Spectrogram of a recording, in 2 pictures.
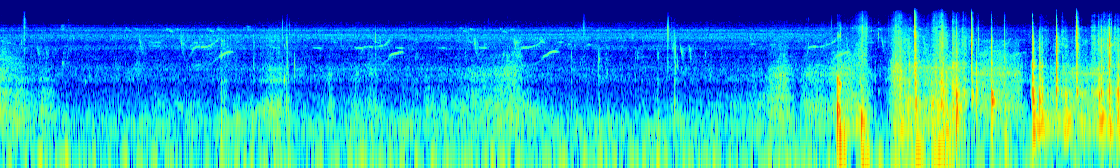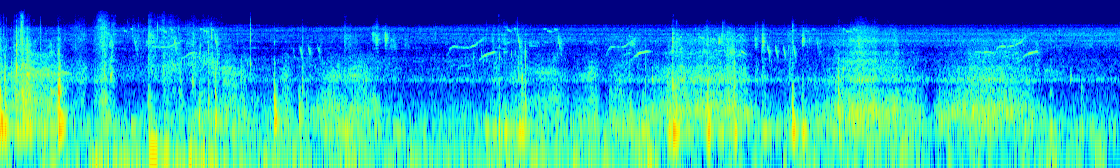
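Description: Small birds chirping faintly over a quiet outdoor background. About ten seconds in comes a burst of about four seconds of clattering and sharp knocks, the loudest thing here.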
